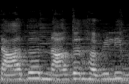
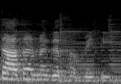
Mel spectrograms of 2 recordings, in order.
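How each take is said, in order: First: The first word lacks a final vowel; 'Nagar' is lengthened. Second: The first word ends in a vowel; 'Nagar' stays short. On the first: The speaker calls it wrong. "Which is so wrong" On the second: The speaker calls it right. "It is"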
